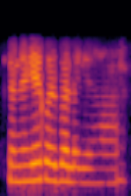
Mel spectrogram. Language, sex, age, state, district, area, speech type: Assamese, female, 18-30, Assam, Sivasagar, rural, conversation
